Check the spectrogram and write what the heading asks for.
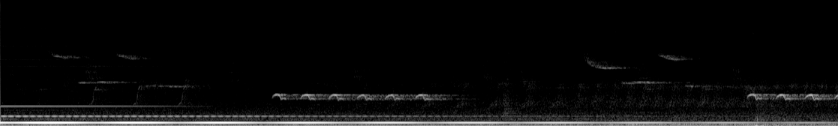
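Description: A struck singing bowl ringing out and slowly fading, its low hum wavering in loudness a little more than once a second. Birds chirp over it, with a short trill about three seconds in and again near the end.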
